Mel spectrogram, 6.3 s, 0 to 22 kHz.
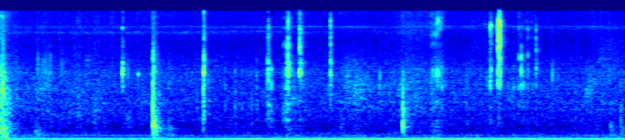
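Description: Small metal clicks and taps as the barrel wedge of an 1849 Colt Pocket cap-and-ball revolver is driven out of its frame for takedown: one sharp click at the start, then about ten fainter, irregular taps.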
